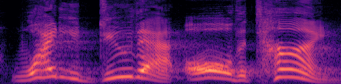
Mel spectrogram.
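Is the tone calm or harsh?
harsh. It is said in a harsh, scolding tone. The speaker is accusing and frustrated. The speaker calls it wrong. "if I look at my kids and I'm like"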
